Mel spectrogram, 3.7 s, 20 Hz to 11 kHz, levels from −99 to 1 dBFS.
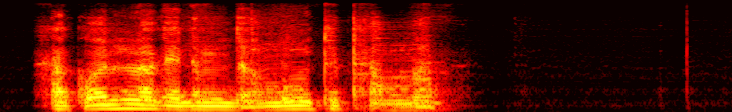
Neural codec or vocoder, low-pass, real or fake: codec, 44.1 kHz, 1.7 kbps, Pupu-Codec; 9.9 kHz; fake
